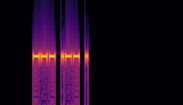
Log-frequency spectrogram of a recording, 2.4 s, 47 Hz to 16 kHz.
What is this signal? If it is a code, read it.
Morse code, heard as a keyed tone, about 41 wpm, 700 Hz. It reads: OWE
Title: Three Letter Words - 45wpm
